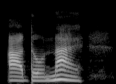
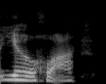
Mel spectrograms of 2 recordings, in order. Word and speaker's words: 耶和华: 我们念希伯来文圣经还是念作阿多奈，那至于中文圣经，我们还是念作耶和华，但是我们要知道它本来不是这个音也就可以了，因为真正爱戴神敬畏神的是心灵，并不是外表上的一些动作。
